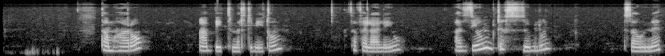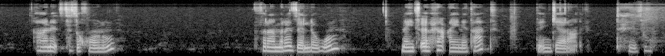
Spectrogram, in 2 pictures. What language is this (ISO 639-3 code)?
tir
